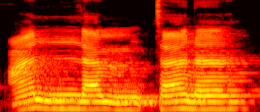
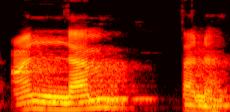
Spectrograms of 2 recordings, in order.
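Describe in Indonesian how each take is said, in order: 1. Kata itu mengalir lurus tanpa jeda. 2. Kata itu terputus oleh jeda singkat. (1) "Jadi langsung saja allamtana" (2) "Kalau jeda allamtana tidak boleh juga"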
